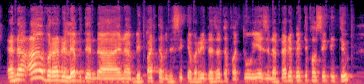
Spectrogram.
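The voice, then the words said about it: Put-on Indian accent. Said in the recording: “a very good Indian accent”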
